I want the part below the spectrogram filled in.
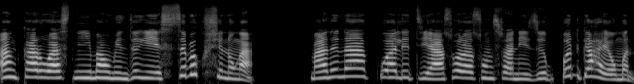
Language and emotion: Bodo, angry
